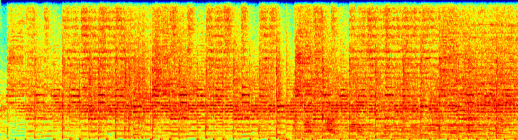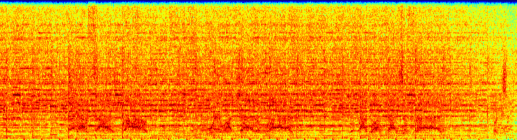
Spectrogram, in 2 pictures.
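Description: A loud, dense screamo track: a raw screamed vocal rides over distorted guitar riffing and pounding drums, the wall of sound staying intense and steady throughout.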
